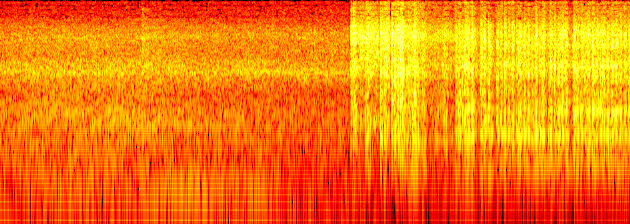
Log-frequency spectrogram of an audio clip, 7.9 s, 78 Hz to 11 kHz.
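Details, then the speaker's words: Chevrolet Cruze 1.8 engine started after a quiet stretch: loud harsh rattling clatter and a steady mid-pitched ring at idle, customer's complaint of noise at the front of the engine. "ลูกค้าแจ้งเสียงดังหน้าเครื่องและเดี๋ยวก็ลองมาสตาร์ทดูนะครับว่าเสียงจะเป็นยังไงนะครับ"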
